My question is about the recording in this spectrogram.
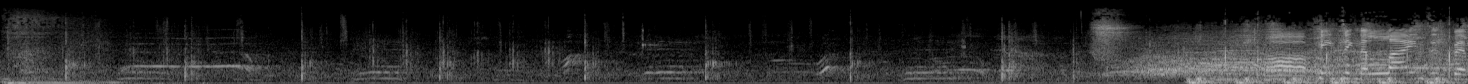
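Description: Tennis ball being struck by racquets and bouncing on a hard court, a string of sharp separate hits over a quiet crowd. About twelve seconds in, loud crowd voices and music come in.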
